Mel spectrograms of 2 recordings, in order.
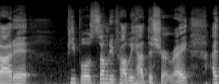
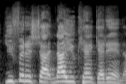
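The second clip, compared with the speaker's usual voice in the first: higher-pitched mock guard telling-off; scolding refusal; 7 semitones higher, 4 dB louder than usual. Guard refusing club entry after the drink, scolding. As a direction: turn them away in a raised voice.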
